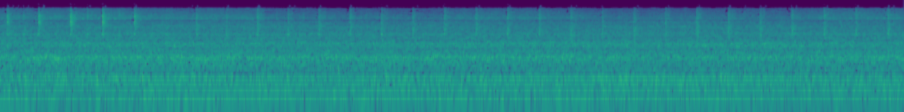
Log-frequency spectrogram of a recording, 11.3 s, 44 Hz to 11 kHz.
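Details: 2012 Ford F150 5.0 V8 warm idle after running a while; crisp even ticking about 2.5 per second; owner told it may be normal injector, fuel pump or tolerance noise; source undetermined.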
